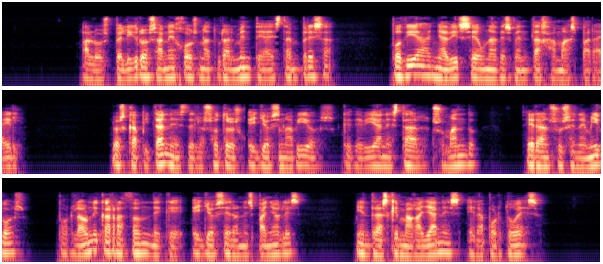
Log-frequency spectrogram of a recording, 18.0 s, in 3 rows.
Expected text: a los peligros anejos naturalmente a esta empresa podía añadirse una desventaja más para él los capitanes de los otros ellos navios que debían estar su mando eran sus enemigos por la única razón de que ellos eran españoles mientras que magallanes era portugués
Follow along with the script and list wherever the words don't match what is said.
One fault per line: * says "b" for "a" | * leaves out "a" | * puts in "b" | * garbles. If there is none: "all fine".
all fine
